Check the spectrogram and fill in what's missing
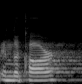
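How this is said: It is said in an American accent. "an American accent"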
